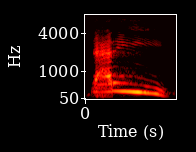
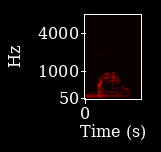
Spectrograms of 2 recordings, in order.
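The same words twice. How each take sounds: First: High, loud happy shout; excited toddler call. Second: Very soft, tender first word; tender recollection. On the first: Toddler greeting dad coming home, excited high call. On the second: Father recalling son's first word, soft and tender. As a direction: breathe the word like a memory. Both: Retold or imitated.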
